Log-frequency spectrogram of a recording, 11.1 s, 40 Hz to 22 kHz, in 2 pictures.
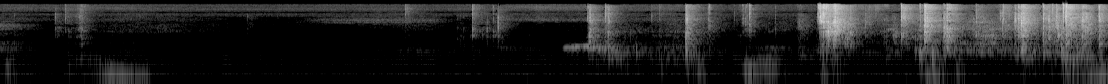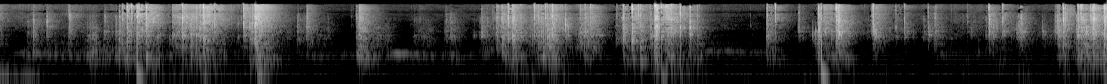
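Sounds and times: plastic wrapping crinkling: 2.3s - 11.0s.

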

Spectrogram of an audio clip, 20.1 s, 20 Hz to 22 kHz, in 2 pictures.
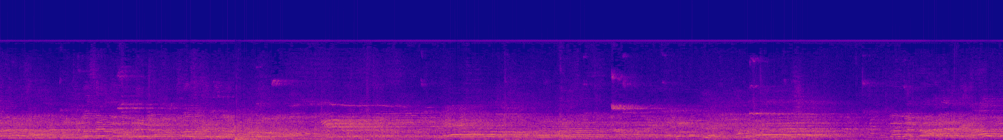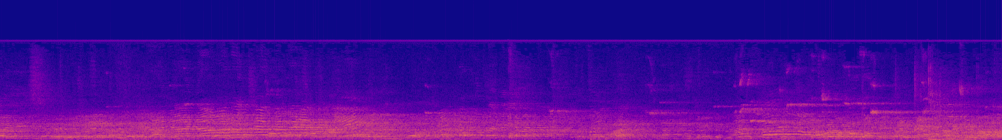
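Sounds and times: students shouting and chattering: 0.0s - 20.0s
balls bouncing on gym floor: 2.2s - 4.1s, 19.2s - 19.8s.

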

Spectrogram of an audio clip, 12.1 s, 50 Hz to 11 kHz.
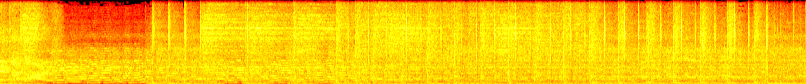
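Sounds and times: bass guitar: 0.0s - 12.0s
electric guitar riff: 0.0s - 12.0s
drums with cymbals: 2.4s - 12.0s.

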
